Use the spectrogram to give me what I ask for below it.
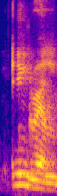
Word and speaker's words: Ingraham: So Ingraham. Yeah, okay. It's like a graham cracker.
